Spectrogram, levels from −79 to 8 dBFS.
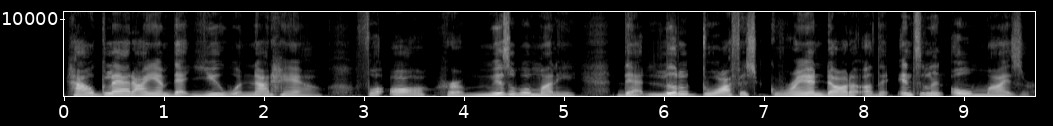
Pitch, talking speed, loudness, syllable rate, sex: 180 Hz, 140 wpm, -20 LUFS, 4.0 syllables/s, female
